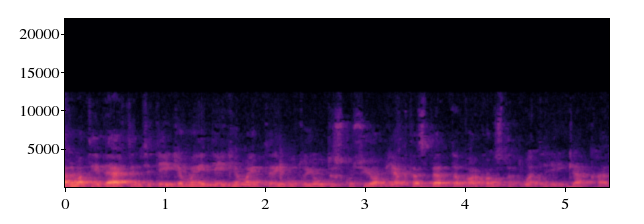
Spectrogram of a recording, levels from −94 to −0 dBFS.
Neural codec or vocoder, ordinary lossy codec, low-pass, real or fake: none; AAC, 32 kbps; 19.8 kHz; real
